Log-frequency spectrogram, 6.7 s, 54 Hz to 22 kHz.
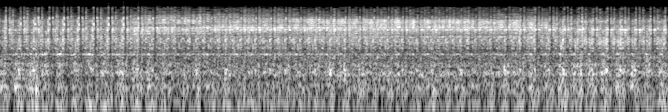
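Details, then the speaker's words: Opel Vectra 1.8 16v petrol driven hard on the autobahn without oil: sharp regular metallic tapping about three per second over idle; internal engine knock, suspected piston rings, not confirmed. "Человек ездил без масла на автобаме, гнал, не обратил на уровень масла. Вот так теперь работает мотор. Походу ему кердык."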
